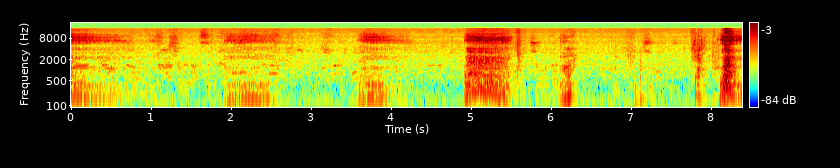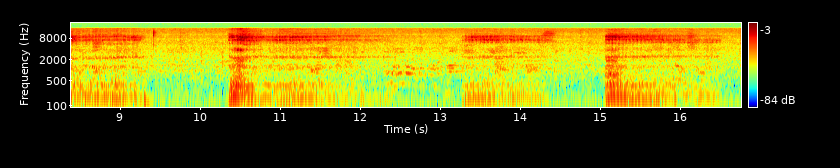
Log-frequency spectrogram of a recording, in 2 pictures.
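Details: Miniature Dachshunds pressuring their owner working in the next room to return, growling a throaty, phlegm-laden whine that is not angry; repeated low rasping bursts of varying length across the clip, with some short clicks and knocks.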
